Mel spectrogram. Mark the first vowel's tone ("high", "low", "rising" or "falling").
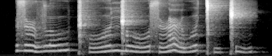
falling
